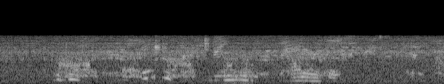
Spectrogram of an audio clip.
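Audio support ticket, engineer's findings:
Echo leak, full clip: far-end canceller likely failing to cancel its loudspeaker pickup, so the residual returns. Delayed copy of the speech trails by about 288 ms, only a few dB under the direct signal, over narrowband audio topping out near 4 kHz.

Speech suppressed in double talk: canceller likely mistaking near-end talk for echo during overlap and attenuating both. Speech dips about 5 to 10 dB, losing level in pieces at 0.51–0.56, 1.48–1.64, 2.03–2.22, 2.56–2.92, 3.23–3.71 and 3.95–4.39 s.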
